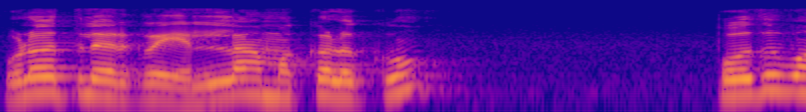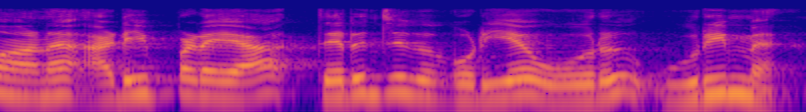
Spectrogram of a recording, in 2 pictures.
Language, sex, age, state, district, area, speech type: Tamil, male, 18-30, Tamil Nadu, Pudukkottai, rural, spontaneous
